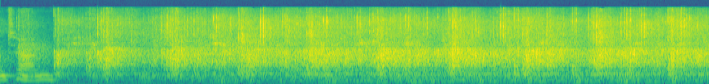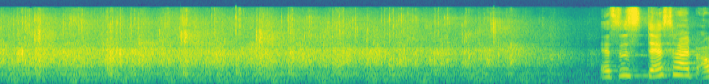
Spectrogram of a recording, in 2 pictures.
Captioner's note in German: Allgemeiner Beifall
